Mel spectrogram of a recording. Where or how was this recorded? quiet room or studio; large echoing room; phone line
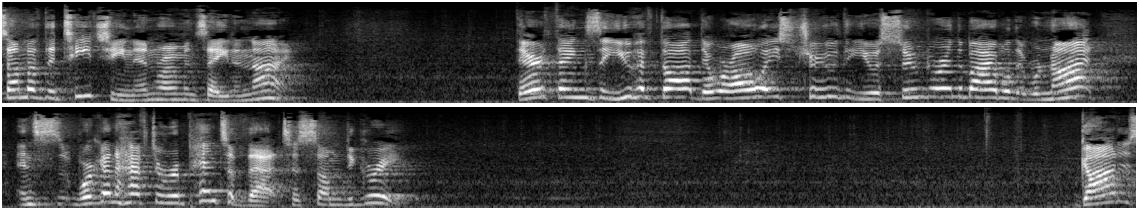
large echoing room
